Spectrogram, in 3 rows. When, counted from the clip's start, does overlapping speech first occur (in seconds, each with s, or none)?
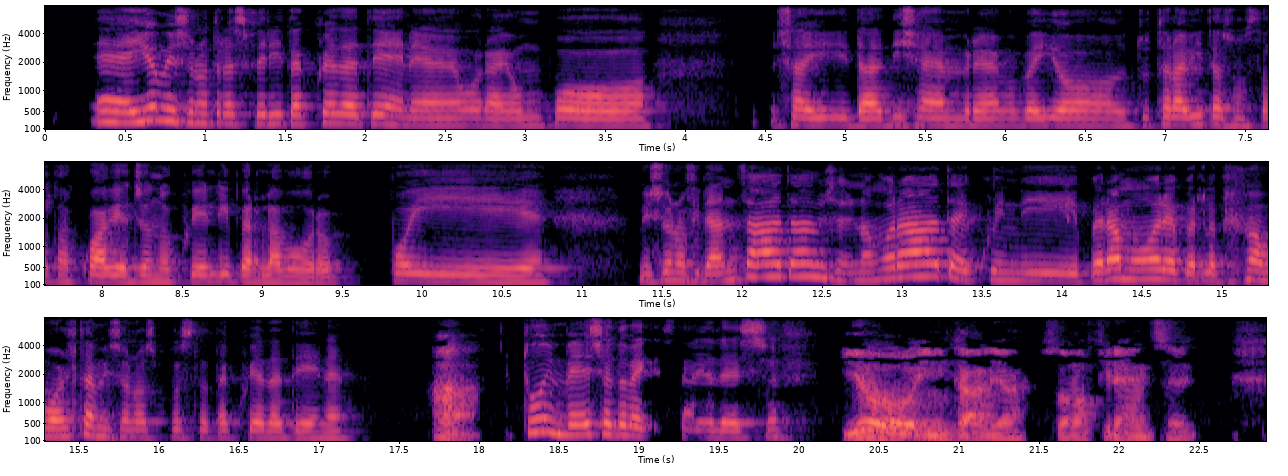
none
